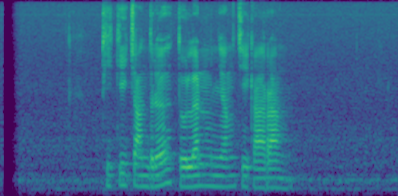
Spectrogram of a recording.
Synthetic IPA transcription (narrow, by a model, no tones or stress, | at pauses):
d̪̥i̤kit͡ʃand̪ɾad̪̥o̤lanməɲaŋt͡ʃikaɾaŋ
